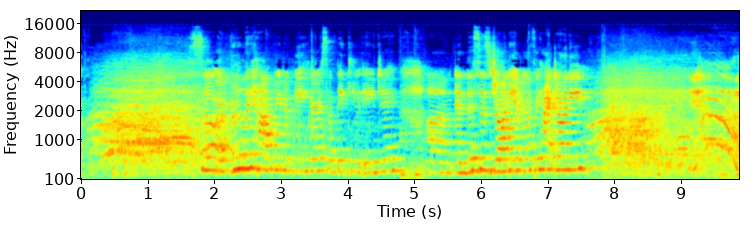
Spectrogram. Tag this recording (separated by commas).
Speech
